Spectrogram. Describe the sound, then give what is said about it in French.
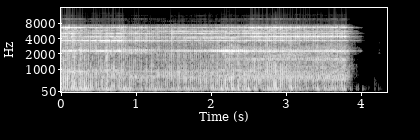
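A loud alarm clock rings continuously with a bright metallic jangle for about four seconds, then cuts off abruptly into silence. No voices. “C'est un peu ringard, hein, le réveil, mais je trouve qu'il est joli.”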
